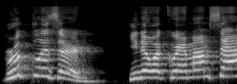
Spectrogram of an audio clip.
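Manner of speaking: loud scolding call to daughter; scolding shout. Real, not acted. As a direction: raise your voice at her. Scolding daughter about parking.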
